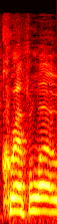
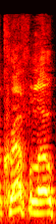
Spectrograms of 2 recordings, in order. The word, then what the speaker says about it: Creflo: I believe his first name is pronounced Creflo.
